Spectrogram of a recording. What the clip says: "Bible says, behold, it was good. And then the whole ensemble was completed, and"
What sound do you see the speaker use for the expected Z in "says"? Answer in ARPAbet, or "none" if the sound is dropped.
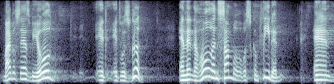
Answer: Z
